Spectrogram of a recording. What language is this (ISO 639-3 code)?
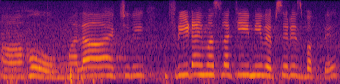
mar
